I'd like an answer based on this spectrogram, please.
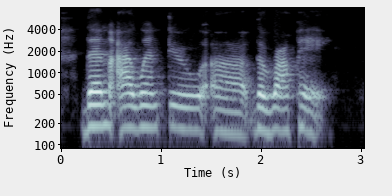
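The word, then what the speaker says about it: rapé: Then I went through the rape, or I think it's pronounced hape actually, but spelled like rape.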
